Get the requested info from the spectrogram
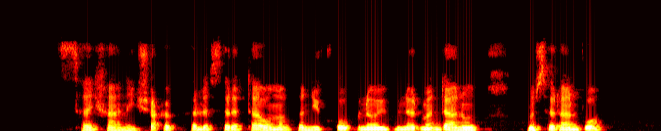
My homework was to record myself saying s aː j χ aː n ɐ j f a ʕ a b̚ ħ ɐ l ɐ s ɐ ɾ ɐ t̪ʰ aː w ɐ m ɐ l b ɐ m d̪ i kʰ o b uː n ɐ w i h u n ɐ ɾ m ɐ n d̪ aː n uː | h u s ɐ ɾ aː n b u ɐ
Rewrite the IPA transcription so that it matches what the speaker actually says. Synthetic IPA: s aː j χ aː n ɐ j ʃ a ʕ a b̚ h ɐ l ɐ s ɐ ɾ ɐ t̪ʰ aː w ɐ m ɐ l b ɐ n d̪ i kʰ o b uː n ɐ w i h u n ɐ ɾ m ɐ n d̪ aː n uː | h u s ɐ ɾ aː n b u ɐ

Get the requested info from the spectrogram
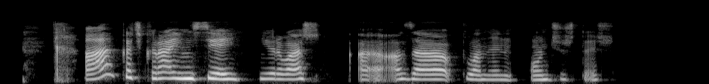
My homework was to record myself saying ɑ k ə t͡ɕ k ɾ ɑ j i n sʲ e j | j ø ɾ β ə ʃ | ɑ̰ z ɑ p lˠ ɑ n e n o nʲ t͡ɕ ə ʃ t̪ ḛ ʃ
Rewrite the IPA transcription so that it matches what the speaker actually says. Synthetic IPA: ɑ k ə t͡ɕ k ɾ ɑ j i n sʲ e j | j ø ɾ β ɑ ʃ | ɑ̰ z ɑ p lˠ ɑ n e n o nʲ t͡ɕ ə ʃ t̪ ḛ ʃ

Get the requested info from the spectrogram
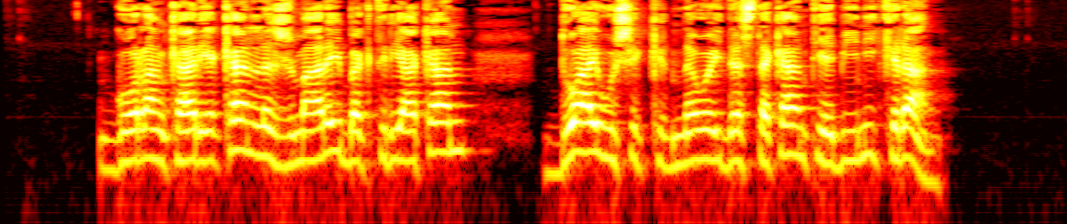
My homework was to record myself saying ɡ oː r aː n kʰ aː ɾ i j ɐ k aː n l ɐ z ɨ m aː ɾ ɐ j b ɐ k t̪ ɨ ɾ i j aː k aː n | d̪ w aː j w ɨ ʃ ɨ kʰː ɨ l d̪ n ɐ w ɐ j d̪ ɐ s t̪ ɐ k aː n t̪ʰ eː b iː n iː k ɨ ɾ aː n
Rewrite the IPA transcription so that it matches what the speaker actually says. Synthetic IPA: ɡ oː r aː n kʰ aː ɾ i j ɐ k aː n l ɐ ʒ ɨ m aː ɾ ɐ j b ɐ k t̪ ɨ ɾ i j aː k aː n | d̪ w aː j w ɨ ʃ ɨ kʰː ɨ ɾ d̪ n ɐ w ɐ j d̪ ɐ s t̪ ɐ k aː n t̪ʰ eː b iː n iː k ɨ ɾ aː n

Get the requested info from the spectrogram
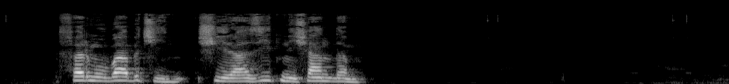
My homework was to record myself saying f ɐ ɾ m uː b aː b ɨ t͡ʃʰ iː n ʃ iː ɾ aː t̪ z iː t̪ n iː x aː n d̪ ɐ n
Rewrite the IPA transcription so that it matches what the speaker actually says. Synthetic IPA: f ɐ ɾ m uː b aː b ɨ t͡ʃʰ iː n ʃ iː ɾ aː z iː t̪ n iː ʃ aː n d̪ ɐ m

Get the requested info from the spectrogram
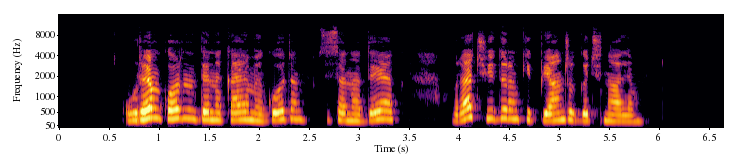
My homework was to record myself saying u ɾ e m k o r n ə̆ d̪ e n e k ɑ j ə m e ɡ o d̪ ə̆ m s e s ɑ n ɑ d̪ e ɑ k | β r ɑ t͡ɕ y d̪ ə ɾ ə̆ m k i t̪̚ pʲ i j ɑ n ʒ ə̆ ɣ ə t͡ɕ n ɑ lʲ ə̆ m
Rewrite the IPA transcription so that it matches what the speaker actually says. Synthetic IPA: u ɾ e m k o r n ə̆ d̪ e n e k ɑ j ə m e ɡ o d̪ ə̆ m s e s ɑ n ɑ d̪ e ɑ k | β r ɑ t͡ɕ y d̪ ə ɾ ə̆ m k i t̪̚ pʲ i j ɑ n ʒ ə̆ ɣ ə t͡ɕ n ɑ lʲ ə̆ m

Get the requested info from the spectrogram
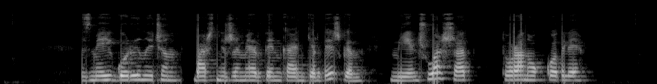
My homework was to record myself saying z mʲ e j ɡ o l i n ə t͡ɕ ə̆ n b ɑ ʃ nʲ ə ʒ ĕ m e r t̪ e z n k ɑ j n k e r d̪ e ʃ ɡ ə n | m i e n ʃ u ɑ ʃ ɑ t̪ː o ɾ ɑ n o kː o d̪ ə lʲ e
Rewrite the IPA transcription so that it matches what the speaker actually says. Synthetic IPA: z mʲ e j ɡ o ɾ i n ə t͡ɕ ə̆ n b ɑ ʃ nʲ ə ʒ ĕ m e r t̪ e n k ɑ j n k e r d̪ e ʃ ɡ ə n | m i e n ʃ u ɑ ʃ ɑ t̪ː o ɾ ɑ n o kː o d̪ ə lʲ e

